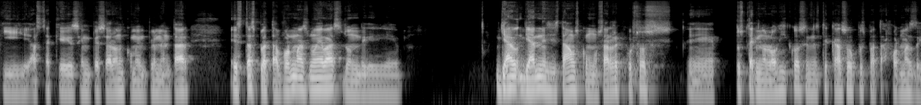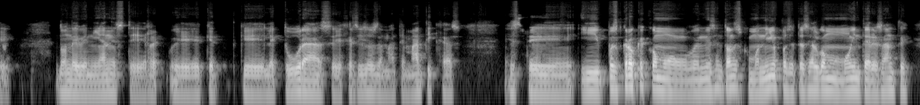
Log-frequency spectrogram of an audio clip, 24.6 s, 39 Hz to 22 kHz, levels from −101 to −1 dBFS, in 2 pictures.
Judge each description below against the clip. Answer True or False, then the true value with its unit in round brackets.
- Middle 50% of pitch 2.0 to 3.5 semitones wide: True (2.7 semitones)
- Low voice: True (85 Hz)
